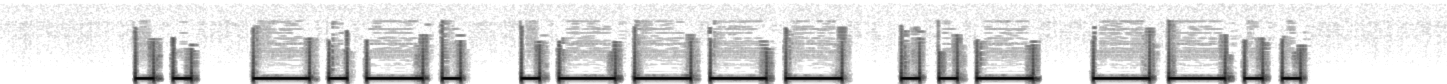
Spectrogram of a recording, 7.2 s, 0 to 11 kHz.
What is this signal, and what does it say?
Morse code, heard as a keyed tone, about 13 wpm, 800 Hz. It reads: IC1UZ
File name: LEZIONI / 7 GF9Z / 7 GF9Z 12wpm 2147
